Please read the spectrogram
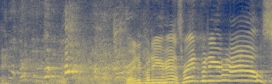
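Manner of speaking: ramp up the disbelief until you're shouting it; building to a laughing shout. Real, not acted. Comic driving it home to the crowd, building to a shout. Building punchline, rising pitch.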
